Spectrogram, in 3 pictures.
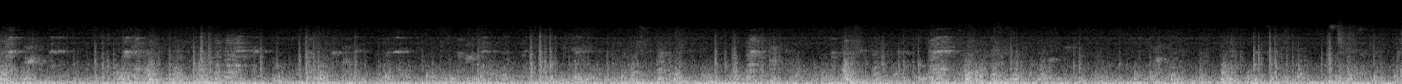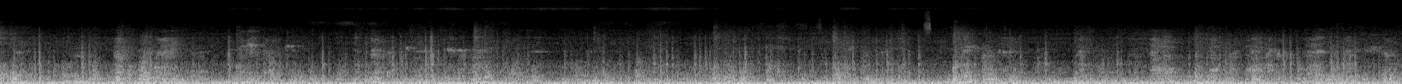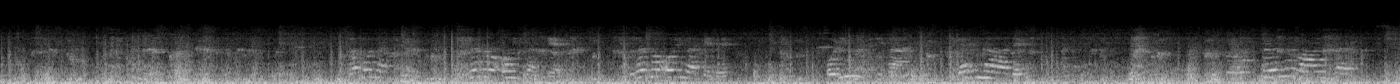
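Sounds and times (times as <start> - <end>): train running rumble: 0.0 - 42.0
wheels clicking on track: 0.0 - 42.0.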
